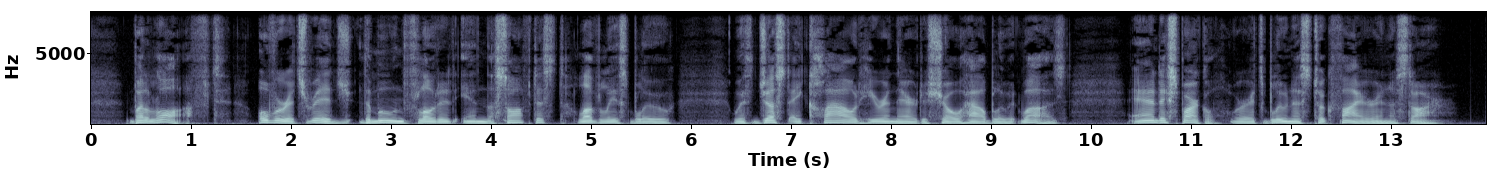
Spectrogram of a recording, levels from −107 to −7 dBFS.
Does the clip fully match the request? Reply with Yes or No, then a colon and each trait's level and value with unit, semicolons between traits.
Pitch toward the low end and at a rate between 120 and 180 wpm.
Yes: low, 100 Hz; average, 160 wpm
